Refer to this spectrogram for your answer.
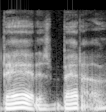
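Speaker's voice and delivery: put-on old man's Maine accent. Showing friends how the old guy in the original film talks, Pet Sematary old guy's Maine accent. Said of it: "he does the accent, but the old guy, where he's like".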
